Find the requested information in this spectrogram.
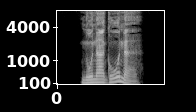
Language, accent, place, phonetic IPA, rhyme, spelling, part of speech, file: German, Germany, Berlin, [nonaˈɡoːnə], -oːnə, Nonagone, noun, De-Nonagone.ogg
- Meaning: nominative/accusative/genitive plural of Nonagon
